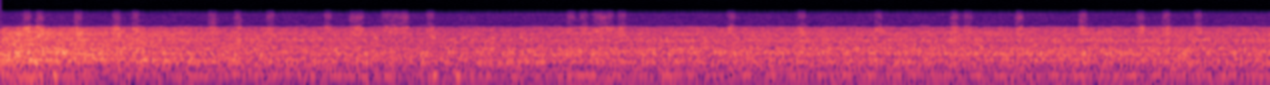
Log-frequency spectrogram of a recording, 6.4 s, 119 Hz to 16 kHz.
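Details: Pontiac 3.4L GM engine at idle, oil level full: loose, uneven light tapping about three to four per second over rushing background; owner asks if it's piston slap, noise later stops completely. Cause unconfirmed.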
